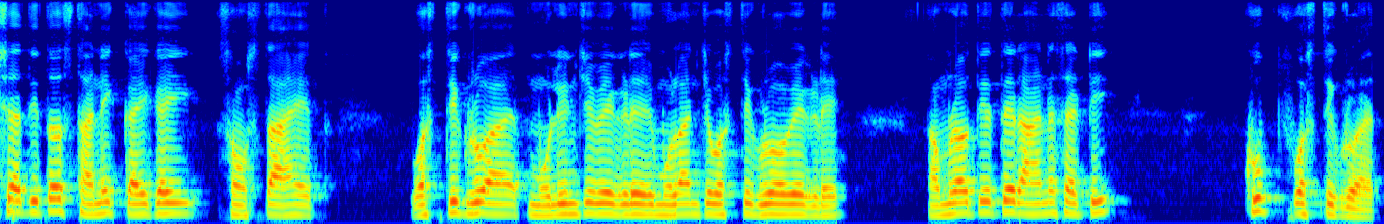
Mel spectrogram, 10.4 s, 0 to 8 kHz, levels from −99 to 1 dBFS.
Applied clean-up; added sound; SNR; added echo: none; none; none; none.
